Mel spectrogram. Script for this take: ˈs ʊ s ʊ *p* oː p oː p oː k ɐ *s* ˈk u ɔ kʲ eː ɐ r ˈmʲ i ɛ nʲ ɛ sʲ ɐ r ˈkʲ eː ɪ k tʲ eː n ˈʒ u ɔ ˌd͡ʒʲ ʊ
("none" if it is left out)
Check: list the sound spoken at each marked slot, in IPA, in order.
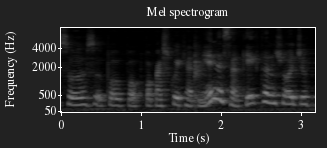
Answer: p, ʃ

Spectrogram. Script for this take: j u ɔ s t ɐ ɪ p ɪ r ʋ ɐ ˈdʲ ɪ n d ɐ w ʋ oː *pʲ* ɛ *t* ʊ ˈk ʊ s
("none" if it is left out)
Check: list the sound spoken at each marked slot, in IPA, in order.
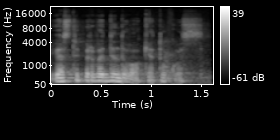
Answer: kʲ, t

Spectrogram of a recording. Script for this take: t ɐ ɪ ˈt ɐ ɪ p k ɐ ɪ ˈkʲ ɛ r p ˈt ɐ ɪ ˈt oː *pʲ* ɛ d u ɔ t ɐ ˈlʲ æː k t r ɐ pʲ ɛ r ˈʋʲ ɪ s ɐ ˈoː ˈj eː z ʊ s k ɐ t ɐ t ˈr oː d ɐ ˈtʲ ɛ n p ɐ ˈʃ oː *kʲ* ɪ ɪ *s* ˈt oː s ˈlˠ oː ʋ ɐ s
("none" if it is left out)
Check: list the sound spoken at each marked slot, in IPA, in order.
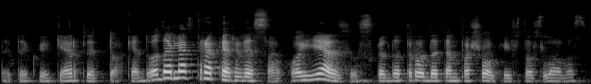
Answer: kʲ, kʲ, ʃ

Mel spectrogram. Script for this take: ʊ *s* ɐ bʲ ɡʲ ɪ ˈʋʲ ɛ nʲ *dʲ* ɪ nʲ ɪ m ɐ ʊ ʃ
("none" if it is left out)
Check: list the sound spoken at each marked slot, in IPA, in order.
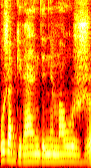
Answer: ʃ, dʲ

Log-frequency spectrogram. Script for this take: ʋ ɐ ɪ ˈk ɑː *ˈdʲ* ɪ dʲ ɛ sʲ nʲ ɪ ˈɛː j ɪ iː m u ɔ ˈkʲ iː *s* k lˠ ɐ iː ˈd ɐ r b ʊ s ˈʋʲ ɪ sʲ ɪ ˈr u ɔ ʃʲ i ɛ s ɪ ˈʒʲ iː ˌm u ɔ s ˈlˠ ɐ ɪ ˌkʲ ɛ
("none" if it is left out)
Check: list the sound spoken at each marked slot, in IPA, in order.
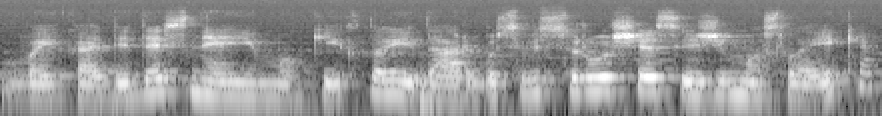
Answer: dʲ, none

